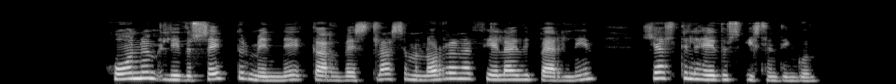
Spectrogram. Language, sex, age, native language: Icelandic, female, 40-49, Icelandic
